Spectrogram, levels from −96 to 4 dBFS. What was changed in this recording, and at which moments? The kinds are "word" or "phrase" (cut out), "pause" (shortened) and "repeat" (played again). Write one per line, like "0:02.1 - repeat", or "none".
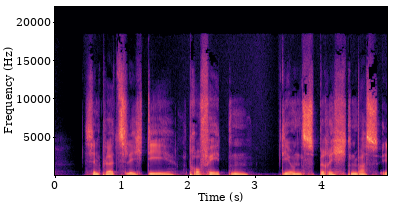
none

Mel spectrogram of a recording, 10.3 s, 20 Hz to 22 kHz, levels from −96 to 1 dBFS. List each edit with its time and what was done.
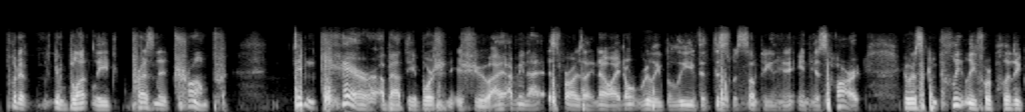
none

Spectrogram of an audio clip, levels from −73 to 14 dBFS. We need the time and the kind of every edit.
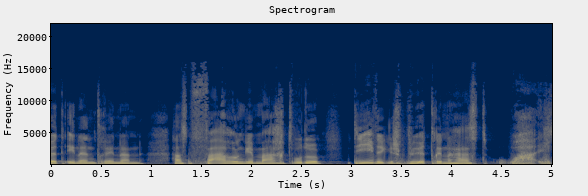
0:01.4 - phrase
0:03.2 - word

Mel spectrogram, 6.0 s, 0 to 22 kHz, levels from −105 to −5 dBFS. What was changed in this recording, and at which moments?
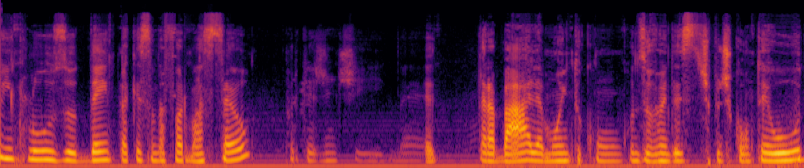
none

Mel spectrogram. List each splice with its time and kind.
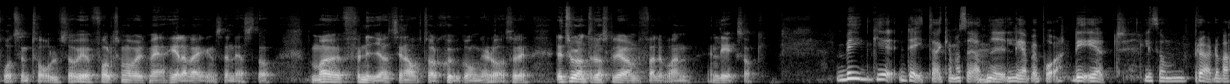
none

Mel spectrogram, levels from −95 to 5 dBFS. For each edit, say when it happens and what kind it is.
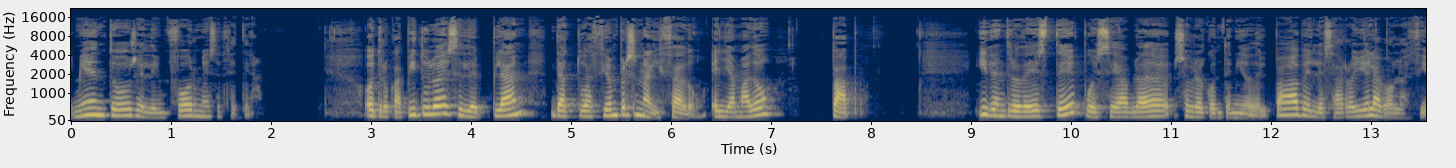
none

